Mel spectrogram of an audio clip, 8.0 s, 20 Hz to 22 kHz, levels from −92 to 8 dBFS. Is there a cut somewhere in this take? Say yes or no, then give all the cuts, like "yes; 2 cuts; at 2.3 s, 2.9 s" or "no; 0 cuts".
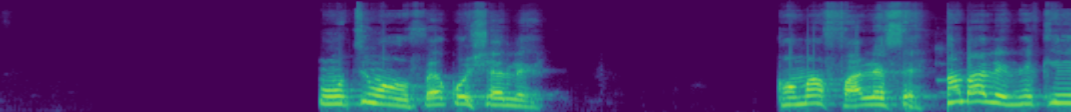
yes; 1 cut; at 7.1 s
